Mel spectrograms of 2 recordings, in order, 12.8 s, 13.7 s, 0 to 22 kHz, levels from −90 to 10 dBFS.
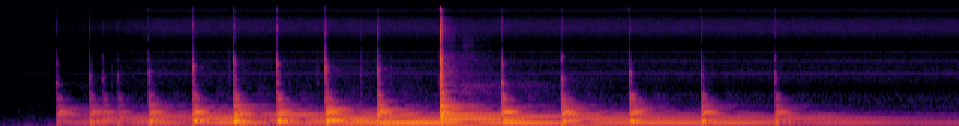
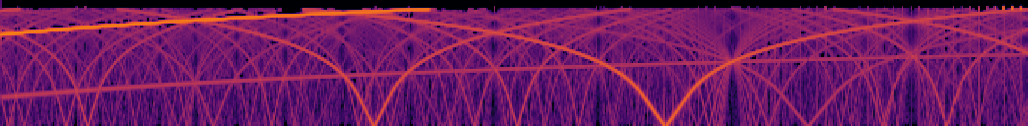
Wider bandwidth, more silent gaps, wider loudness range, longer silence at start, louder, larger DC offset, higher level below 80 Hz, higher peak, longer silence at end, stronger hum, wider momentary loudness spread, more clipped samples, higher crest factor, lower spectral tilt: about the same, 16 kHz vs 17.5 kHz; neither; second, 10 LU vs 15 LU; first, 0.75 s vs 0 s; second, -25 LUFS vs -11 LUFS; neither; first, -40 dBFS vs -52 dBFS; first, -2 dBFS vs -6 dBFS; about the same, 0 s vs 0 s; neither; first, 19 LU vs 15 LU; neither; first, 24 dB vs 10 dB; first, -7 dB/octave vs 1.5 dB/octave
